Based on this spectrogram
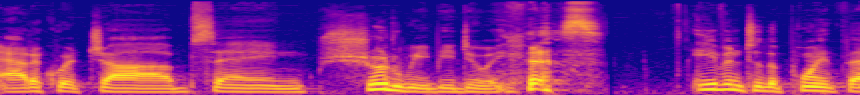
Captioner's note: laughs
